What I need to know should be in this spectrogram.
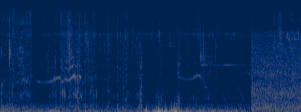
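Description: Footsteps swish through long grass.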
